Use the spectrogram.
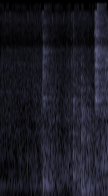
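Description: A spoon scrapes through shredded cabbage as salt, turmeric, Kashmiri chilli powder and green chilli paste are mixed in, giving two or three quick, close stirring strokes.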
